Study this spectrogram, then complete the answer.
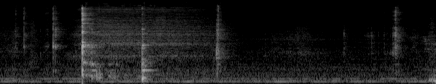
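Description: Metal canning lids being set onto glass jars of dry-canned potatoes, a few sharp clicks and taps spaced irregularly over a quiet, faintly humming kitchen background.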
